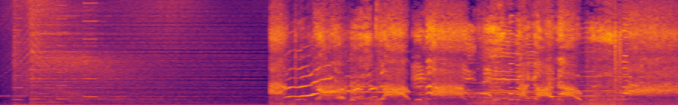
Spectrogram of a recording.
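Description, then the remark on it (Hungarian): Loud, sustained screams from a crowd of roller coaster riders burst in after a few seconds of rumbling mechanical noise, overlapping shrieks and yells rising and falling as the roller coaster rushes along. “Mint a hullámvasúton, a gazdaságban is normális az emelkedő és időnként zuhadó pálya, még ezt az utasok nehezen szokják is meg, mint halljuk.”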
